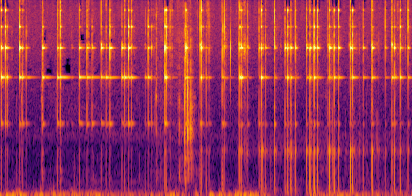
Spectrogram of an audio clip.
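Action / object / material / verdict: tap / small hollow glass globe ornament / glass / none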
